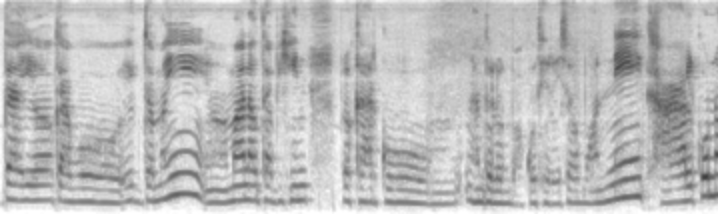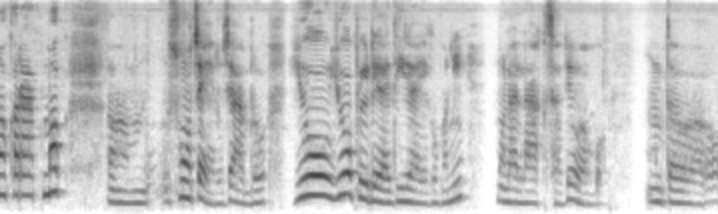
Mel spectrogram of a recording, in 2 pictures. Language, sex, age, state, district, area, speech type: Nepali, female, 30-45, West Bengal, Kalimpong, rural, spontaneous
